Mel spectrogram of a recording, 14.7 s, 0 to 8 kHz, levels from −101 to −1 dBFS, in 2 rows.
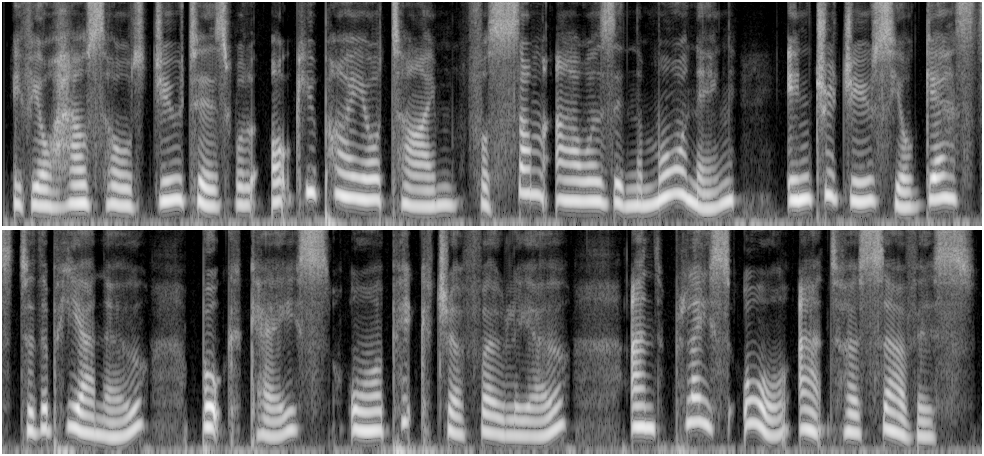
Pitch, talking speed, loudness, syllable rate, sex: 215 Hz, 125 wpm, -19 LUFS, 3.7 syllables/s, female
